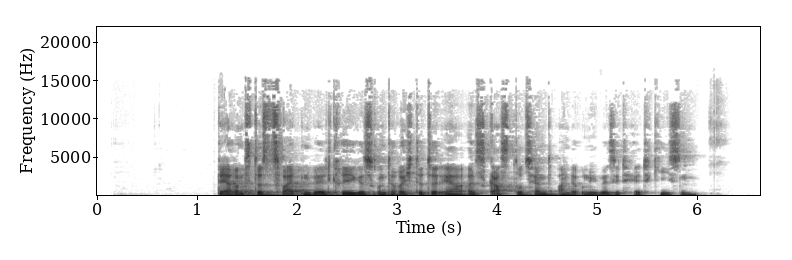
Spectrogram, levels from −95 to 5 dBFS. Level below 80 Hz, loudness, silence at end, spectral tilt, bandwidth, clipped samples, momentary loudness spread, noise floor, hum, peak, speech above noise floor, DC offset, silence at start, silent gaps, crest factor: -52 dBFS; -18 LUFS; 0.65 s; -6 dB/octave; 15.5 kHz; under 0.1%; 10 LU; -82 dBFS; none; -2 dBFS; 65 dB; under 0.1%; 1.2 s; none; 16 dB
